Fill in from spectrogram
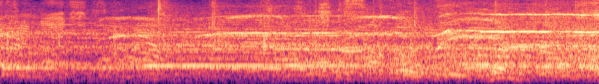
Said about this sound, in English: Crowd howling for the final whistle.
